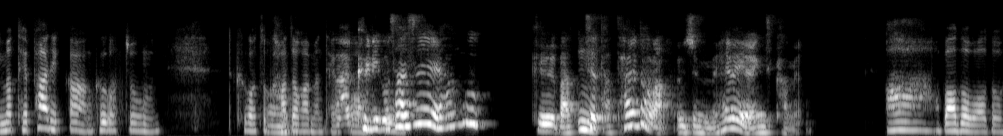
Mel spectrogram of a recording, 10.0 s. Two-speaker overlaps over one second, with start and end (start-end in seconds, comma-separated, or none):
2.6-4.1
